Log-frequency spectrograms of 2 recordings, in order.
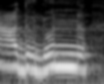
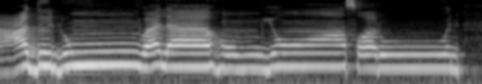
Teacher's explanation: جیسے یہاں پر ہم نے پڑھا نا عدلن نہیں پڑھا، اگر ہم پڑھتے ہیں عدلن، نون کی آواز ہے وہ ختم ہو گئی، لام کا اور واو کا ادغام ہو رہا ہے۔ ٹھیک ہے، لام کو واو سے ملائیں گے نا، یعنی ملاپ ہو رہا ہے، تو یہاں غنہ ہوگا عدل ولا ہم ینصرون۔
